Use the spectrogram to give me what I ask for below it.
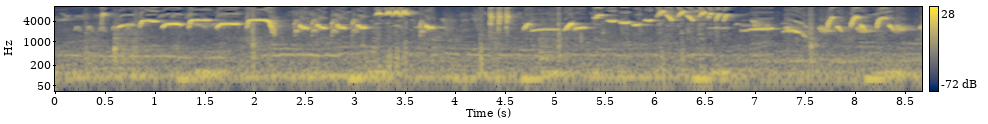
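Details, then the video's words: Lesser shortwing delivering repeated looping whistles, sharp chips and brief buzzy bursts in a busy, varied phrase over a faint low hum. "Pendongkrak Emosi Burung Tledekan !"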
